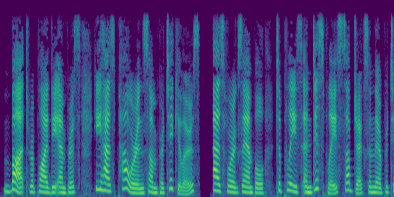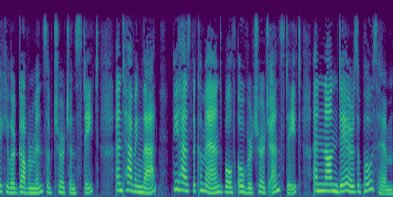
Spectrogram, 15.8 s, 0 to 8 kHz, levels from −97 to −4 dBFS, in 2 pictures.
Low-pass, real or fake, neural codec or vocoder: 7.2 kHz; real; none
